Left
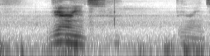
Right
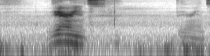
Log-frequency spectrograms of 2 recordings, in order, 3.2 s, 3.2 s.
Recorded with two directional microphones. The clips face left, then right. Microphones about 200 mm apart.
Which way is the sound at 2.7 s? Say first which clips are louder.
Right 1 dB; 5° right (ahead or behind).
